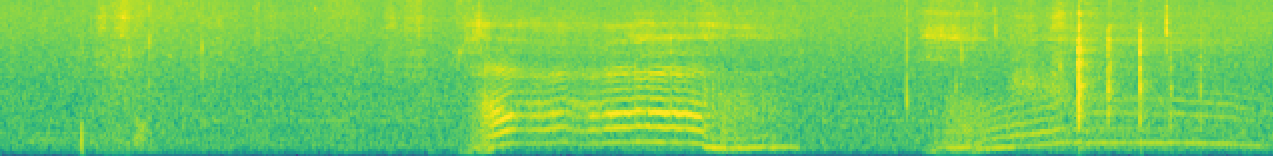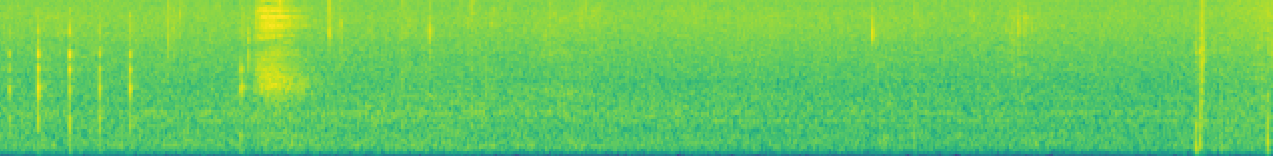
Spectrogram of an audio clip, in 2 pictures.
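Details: A male Siamese cat vocalizing while asleep: two drawn-out, wavering, moaning meows, the second sliding upward and then falling. A few soft clicks and rustles follow in a quiet room.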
